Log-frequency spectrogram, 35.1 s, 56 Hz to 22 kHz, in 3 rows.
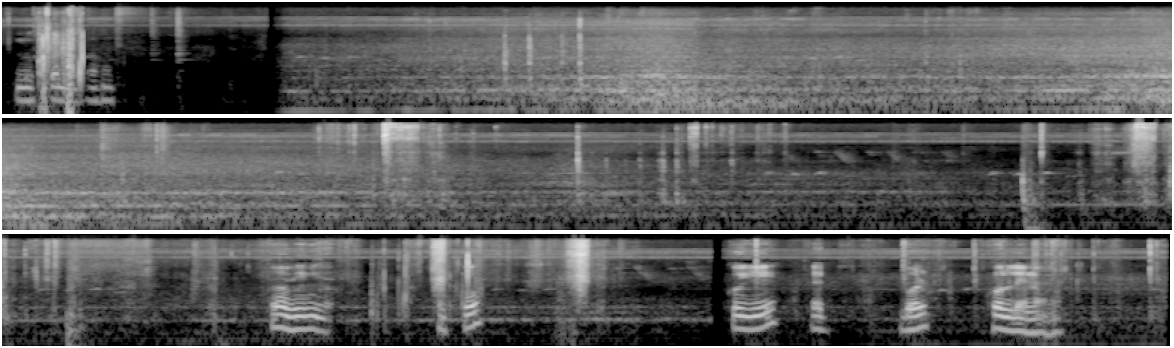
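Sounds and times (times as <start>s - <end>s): vehicle engine running: 2.8s - 21.7s.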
